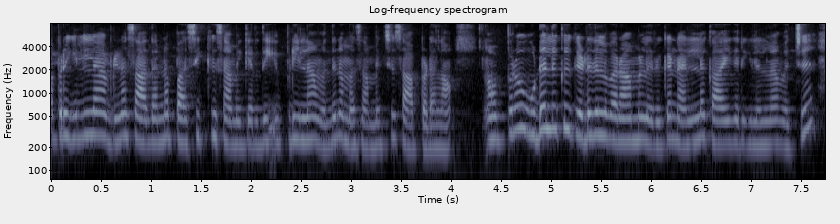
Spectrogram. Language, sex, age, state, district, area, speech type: Tamil, female, 18-30, Tamil Nadu, Tiruppur, urban, spontaneous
